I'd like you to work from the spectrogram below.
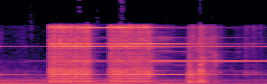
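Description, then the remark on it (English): A telephone bell rings in two loud, steady bursts of about half a second each, followed by a shorter, weaker third ring that cuts off, with no talking. “No! It's ringing!”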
